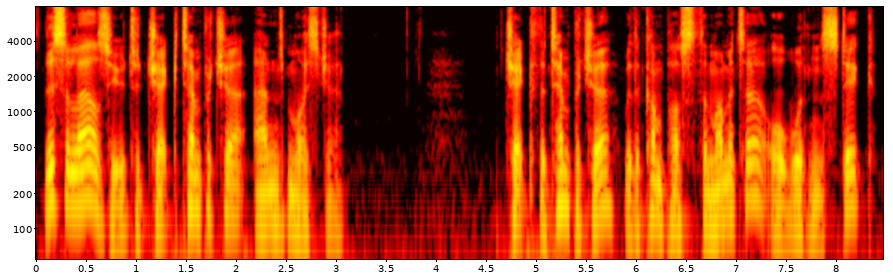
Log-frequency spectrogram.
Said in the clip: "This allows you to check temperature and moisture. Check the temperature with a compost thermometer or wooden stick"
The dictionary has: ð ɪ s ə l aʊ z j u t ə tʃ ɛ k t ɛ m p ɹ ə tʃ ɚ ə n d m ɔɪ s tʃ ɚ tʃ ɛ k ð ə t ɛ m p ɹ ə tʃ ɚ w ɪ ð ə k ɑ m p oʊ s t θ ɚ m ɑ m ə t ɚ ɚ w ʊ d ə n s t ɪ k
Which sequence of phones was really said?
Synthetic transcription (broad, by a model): ð ɪ s ə l aʊ z j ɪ t ə tʃ ɛ k t ɛ m p ɹ ə tʃ ɚ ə n m ɔɪ s tʃ ɚ tʃ ɛ k ð ə t ɛ m p ɹ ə tʃ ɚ w ɪ ð ə k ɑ m p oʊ s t θ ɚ m ɑ m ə t ɚ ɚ w ʊ d n s t ɪ k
